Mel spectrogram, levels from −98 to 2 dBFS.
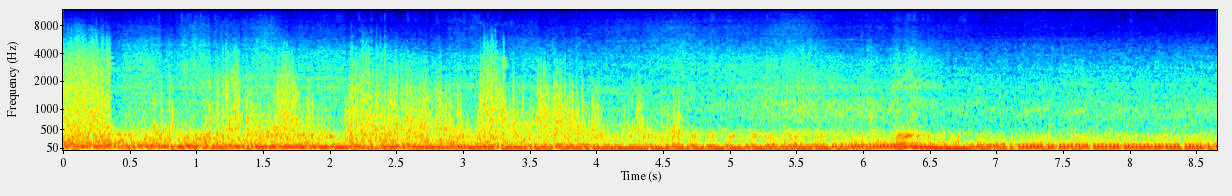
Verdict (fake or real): real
